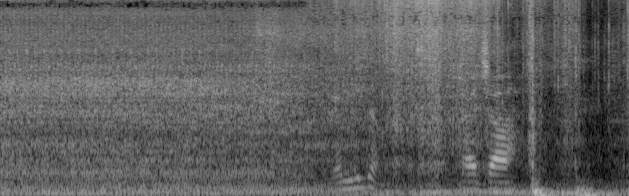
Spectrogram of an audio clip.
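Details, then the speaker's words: Honda Civic just after exhaust repair at a muffler shop: low, soft, steady idle rumble with no rasp or blowing; the exhaust is now sealed and quiet. "all right y'all the exhaust is done let's take a look at this and see how well they did with the exhaust it's like a brand new car y'all hear how quiet that is"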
